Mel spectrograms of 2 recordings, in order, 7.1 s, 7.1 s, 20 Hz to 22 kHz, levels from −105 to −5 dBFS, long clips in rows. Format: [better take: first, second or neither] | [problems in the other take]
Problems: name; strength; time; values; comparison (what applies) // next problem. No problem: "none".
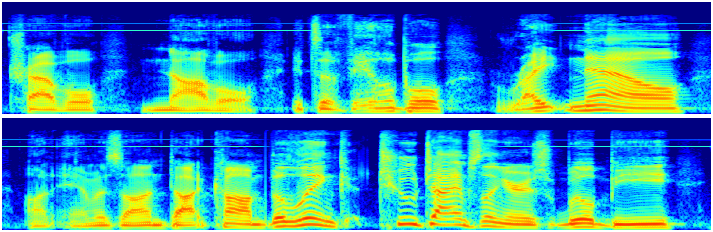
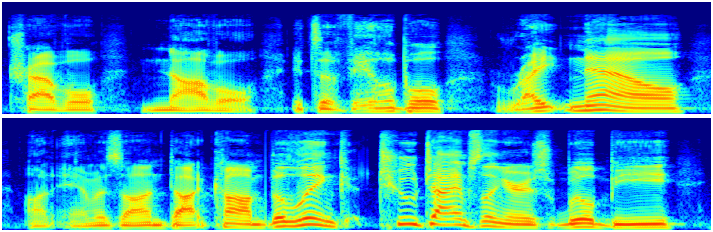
second | high-pitched whine; faint; until 1.5 s, from 3 to 5 s and from 6 s on; 7.5 kHz, 35 dB below the speech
